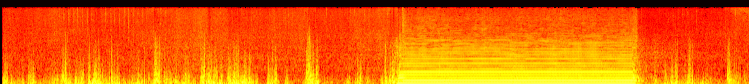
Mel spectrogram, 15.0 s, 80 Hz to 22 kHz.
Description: دانلود صدای بوق کشتی 5 از ساعد نیوز با لینک مستقیم و کیفیت بالا
جلوه های صوتی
